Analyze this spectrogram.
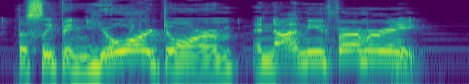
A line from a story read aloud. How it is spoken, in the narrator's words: He shouted the last part after her so she would hear him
